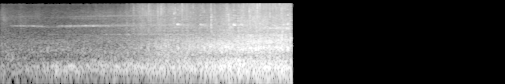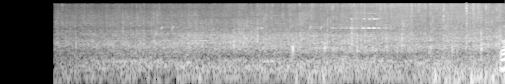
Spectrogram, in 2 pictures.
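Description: A small utility vehicle drives closer over dirt, its motor and tyres growing louder.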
